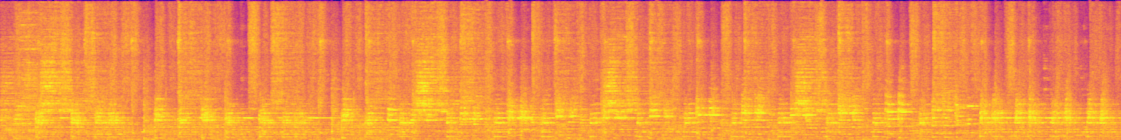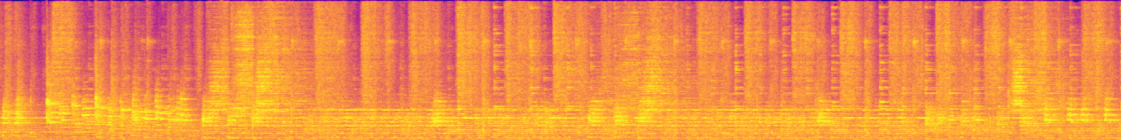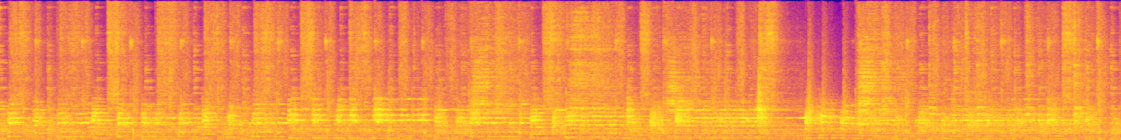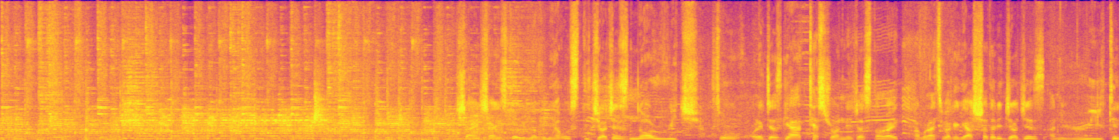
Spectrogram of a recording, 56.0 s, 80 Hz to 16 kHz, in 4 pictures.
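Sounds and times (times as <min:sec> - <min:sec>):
steelpan orchestra playing calypso: 0:00.0 - 0:56.0.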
